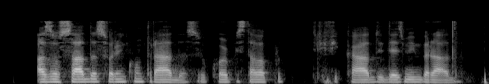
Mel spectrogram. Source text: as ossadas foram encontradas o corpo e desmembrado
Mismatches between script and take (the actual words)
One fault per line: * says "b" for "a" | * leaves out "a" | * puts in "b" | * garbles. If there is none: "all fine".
* puts in "estava putrificado"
